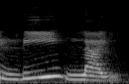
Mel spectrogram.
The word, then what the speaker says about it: rely: Have to, अब देखो इसको पढ़ोगे तो भाई ये री लाई, LIE को हम लोग कैसे उच्चारण करते हैं, लाई ही कहते हैं.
